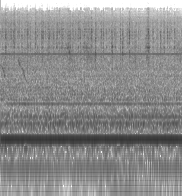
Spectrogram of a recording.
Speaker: now if you also notice from what the pump sounded like before I even started this to what it sounds like now it's a lot happier because it has more water getting through it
